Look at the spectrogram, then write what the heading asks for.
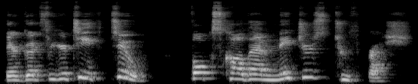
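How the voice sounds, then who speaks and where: A woman voicing a kindly, patient storybook grandfather with an easygoing, gently teasing manner. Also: fairly high pitch, animated, slow. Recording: roomy echo.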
